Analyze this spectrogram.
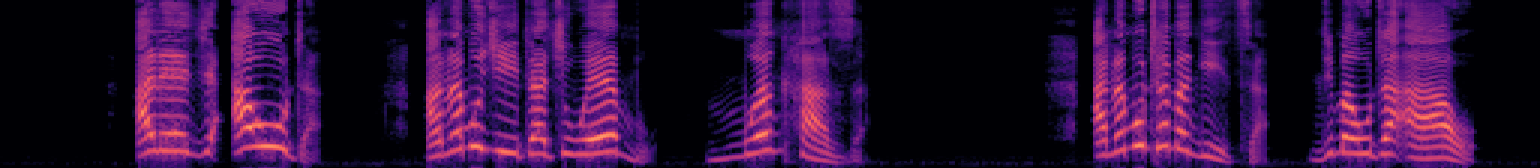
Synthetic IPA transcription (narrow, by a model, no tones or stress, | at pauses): alɛd͡ʒɛʔauta̰ː | namut͡ʃitat͡ʃʰiwɛmbɔ | mwaŋkʰaːza̰ | anamutʰamaŋɡit͡sʰa̰ | ndimautaʔaːwɔ̰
